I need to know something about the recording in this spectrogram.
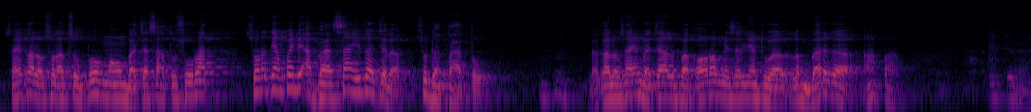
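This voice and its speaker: A man preaching an informal sermon as an ustadz, lively and joking with his listeners and reciting Arabic slowly. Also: on the high side. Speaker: ustadz giving a religious study talk. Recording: echoey room.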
